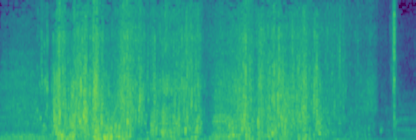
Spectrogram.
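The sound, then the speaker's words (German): Water sloshing and splashing in steady, repeated surges as someone wades through ankle-deep water in the Red Sea in February, continuous, ending with a brief sharp splash. “Ja, ich stehe jetzt also im Februar im Roten Meer.”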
